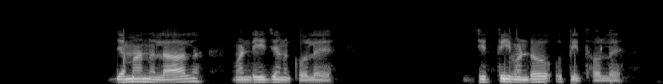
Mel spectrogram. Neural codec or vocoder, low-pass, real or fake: none; 5.4 kHz; real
